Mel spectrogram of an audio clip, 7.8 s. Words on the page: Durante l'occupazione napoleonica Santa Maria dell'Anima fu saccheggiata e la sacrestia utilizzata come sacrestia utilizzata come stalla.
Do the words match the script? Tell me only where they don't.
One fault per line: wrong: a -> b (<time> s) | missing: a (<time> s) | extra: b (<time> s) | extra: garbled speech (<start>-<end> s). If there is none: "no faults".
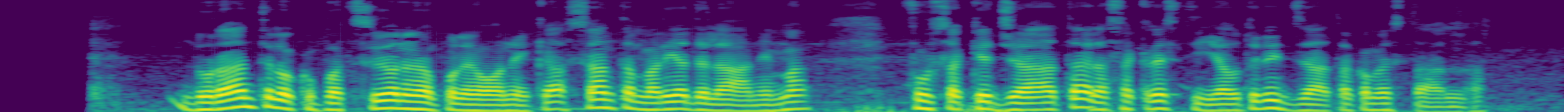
missing: sacrestia utilizzata come (7.0 s)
